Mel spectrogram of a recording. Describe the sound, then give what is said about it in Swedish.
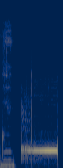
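Telephone ringing tone of an outgoing call: a single steady, mid-pitched beep lasting under a second, following a short fragment of voice. “Då har vi ringt upp Niklas Wikegård”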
